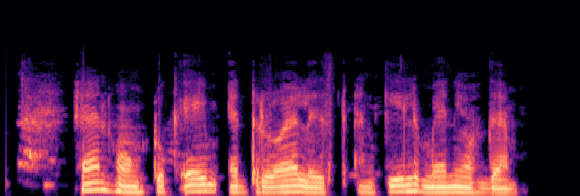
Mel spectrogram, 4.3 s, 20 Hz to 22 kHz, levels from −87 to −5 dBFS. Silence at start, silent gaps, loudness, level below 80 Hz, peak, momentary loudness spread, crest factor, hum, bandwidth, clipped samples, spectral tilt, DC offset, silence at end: 0.15 s; none; -14 LUFS; -40 dBFS; 0 dBFS; 13 LU; 14 dB; none; 4.6 kHz; under 0.1%; -10.5 dB/octave; under 0.1%; 0.5 s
